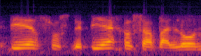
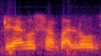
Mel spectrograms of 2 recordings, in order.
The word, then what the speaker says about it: Pierre Rosanvallon: está en curso, el libro más reciente de Pierre Rosanvallon, lo trato de decir en francés, bien Ajá. pronunciado, Pierre Rosanvallon, se llama El siglo del populismo.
